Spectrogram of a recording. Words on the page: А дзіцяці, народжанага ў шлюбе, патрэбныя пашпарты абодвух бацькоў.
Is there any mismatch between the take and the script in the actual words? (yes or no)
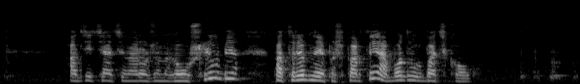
no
